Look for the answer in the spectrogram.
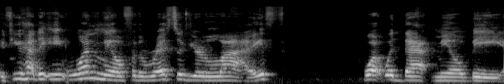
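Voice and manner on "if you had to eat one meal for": usual speaking voice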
